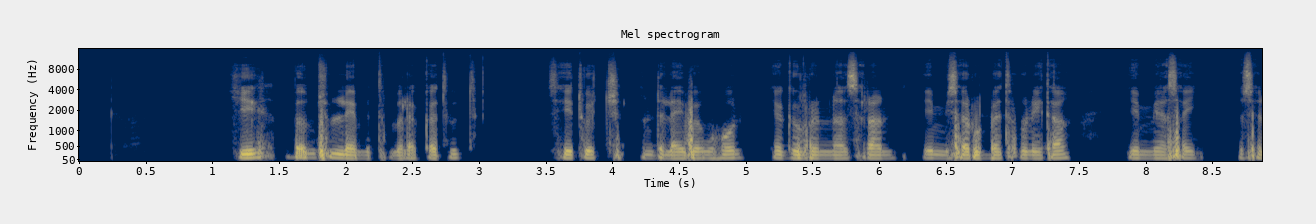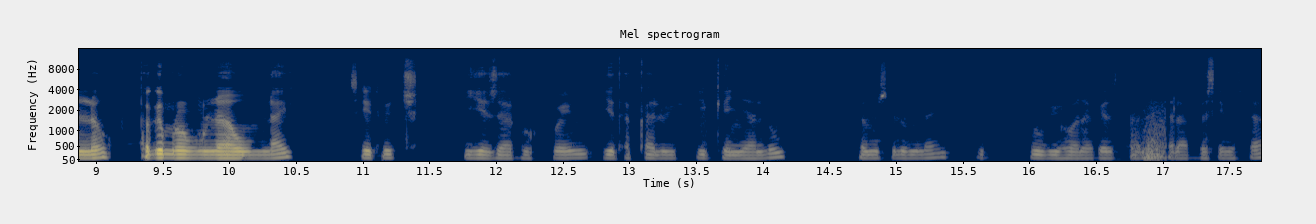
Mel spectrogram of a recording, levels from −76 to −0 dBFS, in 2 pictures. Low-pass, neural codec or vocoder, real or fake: 14.4 kHz; none; real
